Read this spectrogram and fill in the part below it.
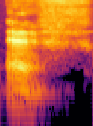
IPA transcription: f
